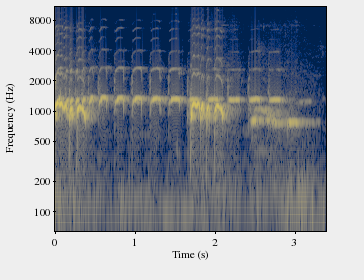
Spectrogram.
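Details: Big-voiced local zebra dove sings steadily as a lure to get other doves singing: a rapid series of even, clear cooing notes, a rolled burble, then a lower drawn-out coo.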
